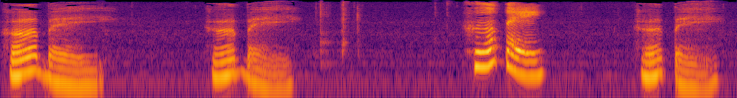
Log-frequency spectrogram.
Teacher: It's this bowl-shaped accent, which comes down and goes up in the Chinese, so it's as a pitch indicator. But the E, the first vowel, he, is upward or ascending in pitch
